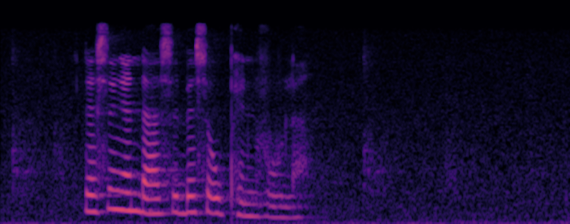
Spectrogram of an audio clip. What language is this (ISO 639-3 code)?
ssw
